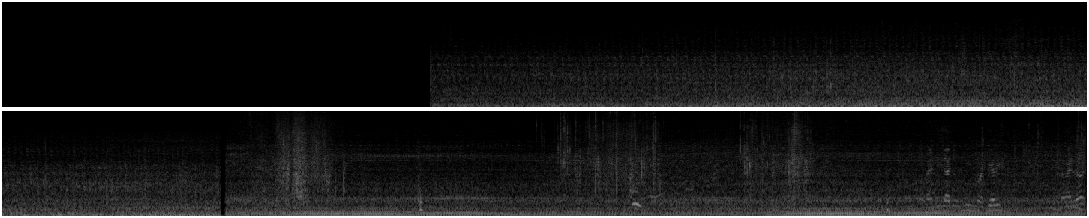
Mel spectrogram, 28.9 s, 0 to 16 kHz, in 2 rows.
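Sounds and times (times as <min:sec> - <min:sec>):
car engine running: 0:05.7 - 0:28.9
short crackling bursts: 0:21.2 - 0:25.8.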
